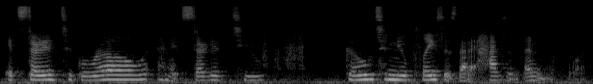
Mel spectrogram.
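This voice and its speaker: Reading a picture book to young children in a small indoor room, a woman in her thirties speaks slowly with a medium-pitched, dark voice and flat delivery. She teaches with simple, instructive wording, explains plainly and asks questions, over a slight hiss or hum.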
